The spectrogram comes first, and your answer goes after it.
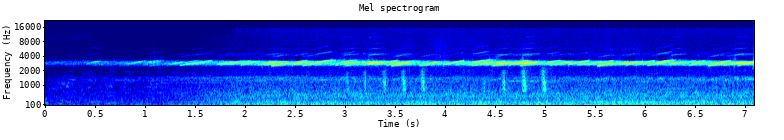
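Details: At night in calm conditions near Greenville, South Carolina, during a frog-monitoring listening session, a dense frog chorus of high, piping calls, possibly spring peepers, blends into a steady shrill ring.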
